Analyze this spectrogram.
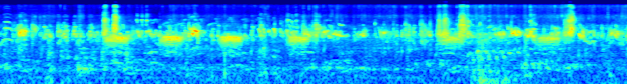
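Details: Several budgerigars calling at once: scratchy warbling chatter broken by brief high chirps, with short harsher squawk-like notes repeating through the recording.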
